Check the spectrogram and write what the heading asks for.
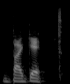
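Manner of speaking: BAGUETTE with a loud, popped final t; forceful "bag-ETT", t fully released; hard final t. Shown as a demonstration. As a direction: punch BAGUETTE out and spit the t. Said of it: "he did a t".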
